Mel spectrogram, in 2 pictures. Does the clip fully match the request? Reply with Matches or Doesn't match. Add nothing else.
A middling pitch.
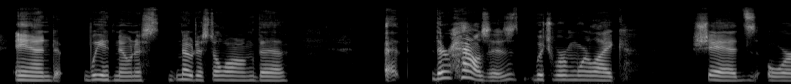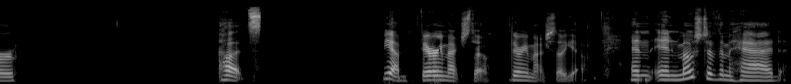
Doesn't match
